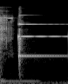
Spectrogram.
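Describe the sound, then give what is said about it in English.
An online store's sale notification chime: a short, bright metallic ding whose clear ringing tone sustains and slowly fades, heard alone without voices. “Oh my gosh, is there a better sound in the world? It sparks joy and provides instant happiness. And what it is that's the sound of another sale on Shopify,”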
